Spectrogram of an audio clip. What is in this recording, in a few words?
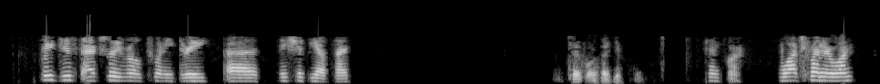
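Sheriff, Parks, Sheriff radio scanner; Maricopa County (P25) - Thompson Peak; Shrf Mnt (Parks)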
